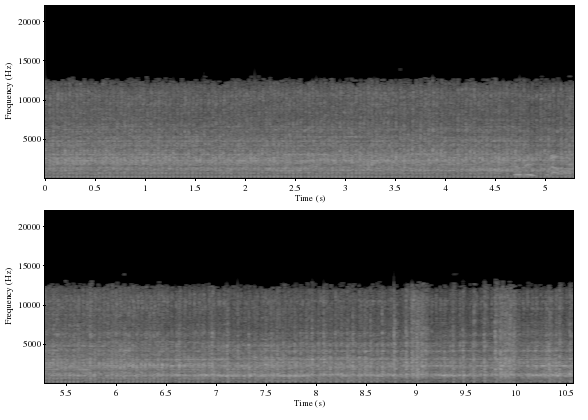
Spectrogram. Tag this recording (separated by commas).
Vehicle, Speech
